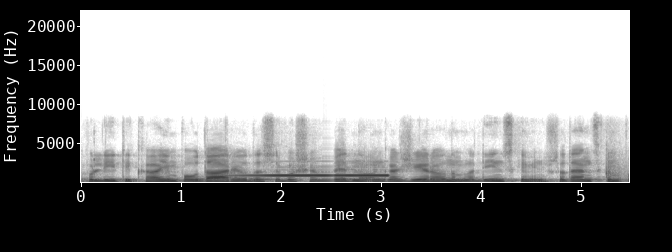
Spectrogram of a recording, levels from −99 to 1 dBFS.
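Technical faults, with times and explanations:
1.26–3.10 s, loudspeaker feedback squeal: a 902 Hz tone swells over roughly 0.7 s to about 5 dB above the speech, as the microphone–loudspeaker loop exceeds unity gain there.
2.41–2.61 s, call audio freeze: the sound stalls into a brief fading buzz of about 108 ms, then resumes with nothing lost, likely because delayed packets emptied the jitter buffer.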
